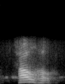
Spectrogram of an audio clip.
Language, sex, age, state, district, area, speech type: Odia, female, 60+, Odisha, Jajpur, rural, conversation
